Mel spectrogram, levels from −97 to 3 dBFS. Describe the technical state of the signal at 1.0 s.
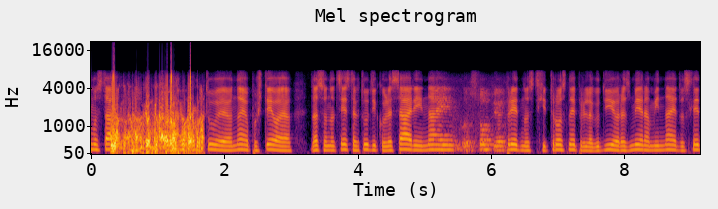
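At 1.0 s you're in a codec payload misread, running from about 0.29 to 1.72 s. The AMR frames were packed octet-aligned but unpacked as bandwidth-efficient, so the decoder pulls fields from the wrong bits and the speech turns into garbled noise and warble until clean audio returns at "naj upoštevajo".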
